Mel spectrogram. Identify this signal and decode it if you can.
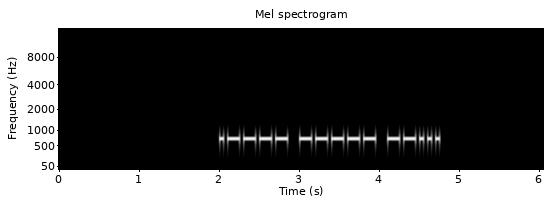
Morse code, heard as a keyed tone, about 25 wpm, 700 Hz. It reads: 107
